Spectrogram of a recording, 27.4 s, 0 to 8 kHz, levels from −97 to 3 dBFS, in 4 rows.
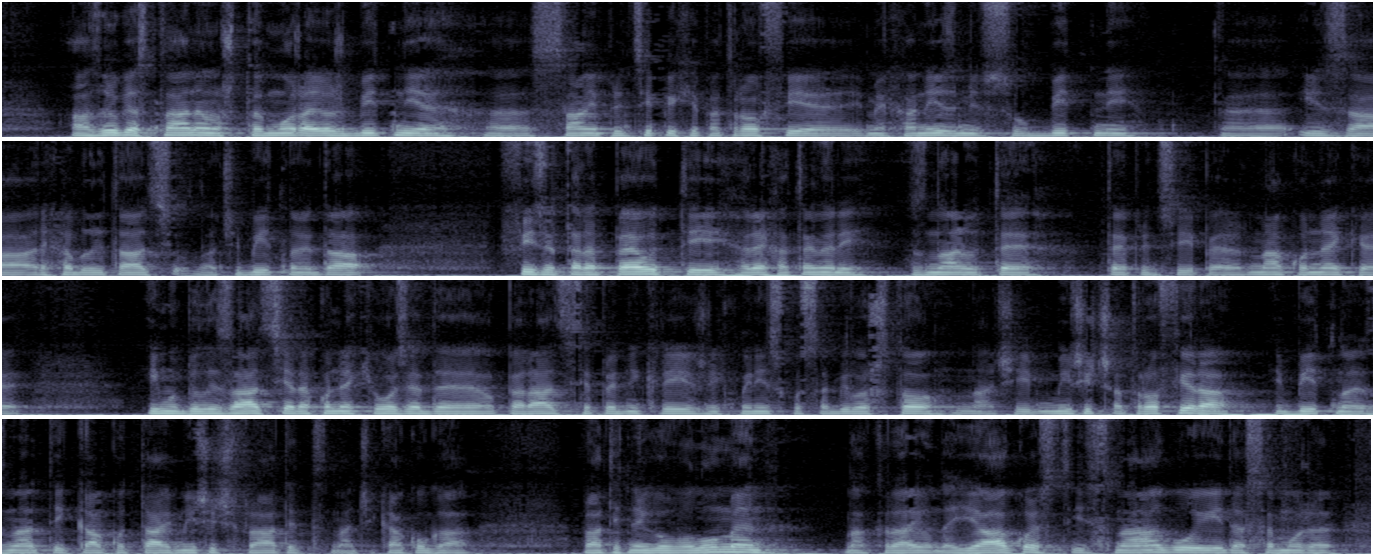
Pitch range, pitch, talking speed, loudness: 115-125 Hz, 120 Hz, 155 wpm, -31 LUFS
